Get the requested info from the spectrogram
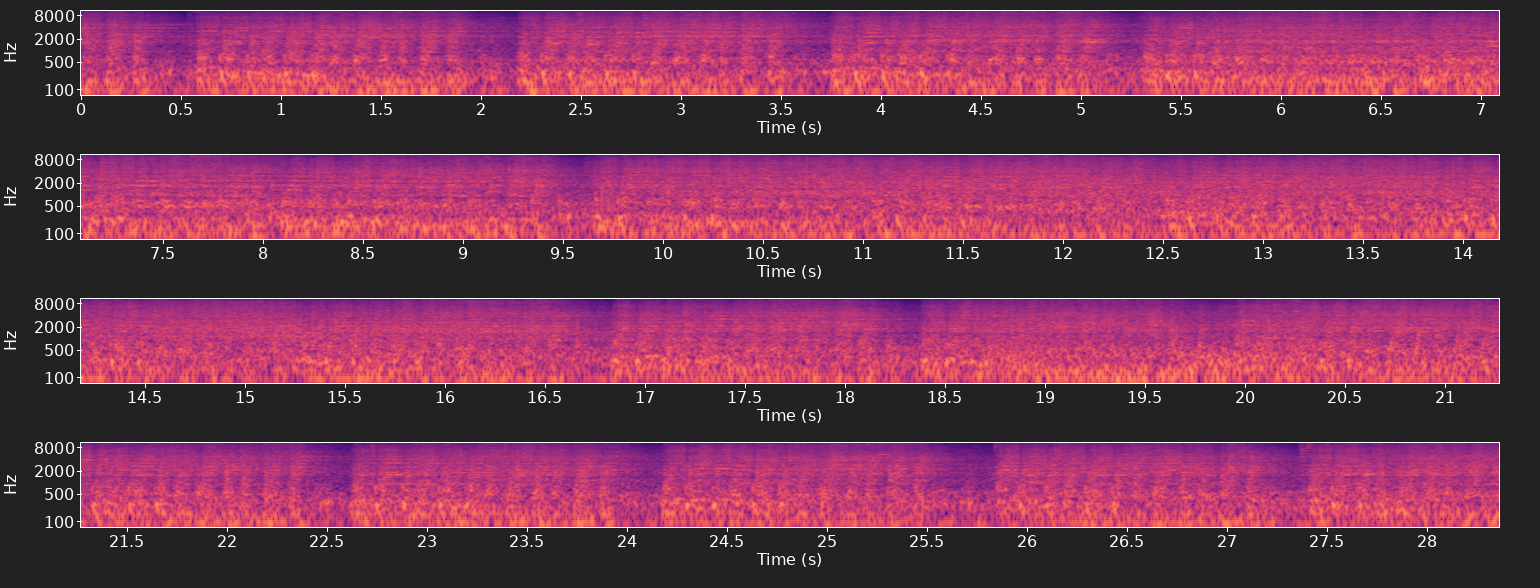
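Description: Freight train's tank cars and covered hoppers rolling past: a steady loud rumble and rattle of steel wheels on rail, with brief dips in loudness every few seconds.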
